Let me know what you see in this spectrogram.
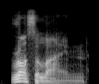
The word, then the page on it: rosaline: British English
